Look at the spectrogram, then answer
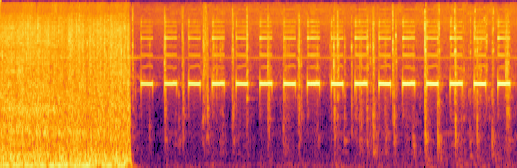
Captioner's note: beeping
